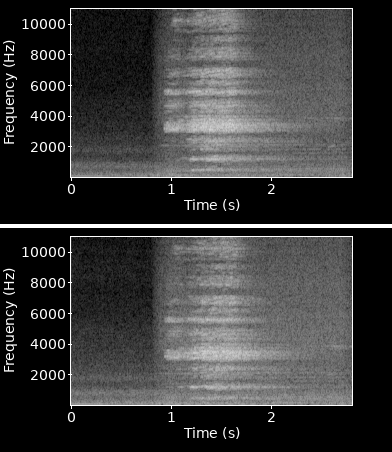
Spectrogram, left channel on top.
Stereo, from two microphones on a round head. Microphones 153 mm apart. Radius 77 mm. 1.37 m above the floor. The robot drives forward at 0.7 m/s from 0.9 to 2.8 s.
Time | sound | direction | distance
0.9 | a hiss | 65° left (ahead or behind) | 1.4 m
